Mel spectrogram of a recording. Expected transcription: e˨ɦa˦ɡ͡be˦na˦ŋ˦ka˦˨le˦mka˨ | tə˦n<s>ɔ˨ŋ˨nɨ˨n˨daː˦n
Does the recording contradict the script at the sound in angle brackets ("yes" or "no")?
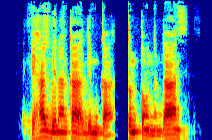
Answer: yes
